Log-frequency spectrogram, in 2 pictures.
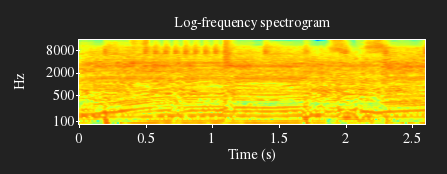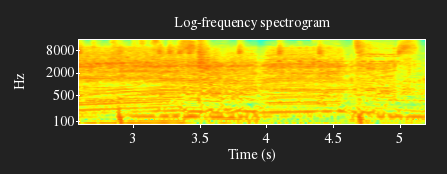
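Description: A built 131ci Harley-Davidson Twin Cam V-twin motorcycle engine with ported heads and big valves runs loud and close, a steady throbbing roar with several sharp throttle blips and revving swells throughout.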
